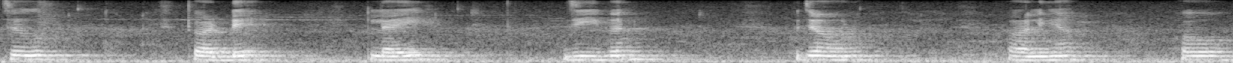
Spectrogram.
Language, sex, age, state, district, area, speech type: Punjabi, female, 60+, Punjab, Fazilka, rural, read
